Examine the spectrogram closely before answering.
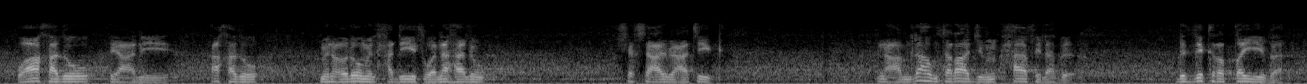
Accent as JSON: {"language": "Arabic", "region": "Najd", "country": "Saudi Arabia", "said": "فيقولون هذا طويق، جبل عندنا في نجد"}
